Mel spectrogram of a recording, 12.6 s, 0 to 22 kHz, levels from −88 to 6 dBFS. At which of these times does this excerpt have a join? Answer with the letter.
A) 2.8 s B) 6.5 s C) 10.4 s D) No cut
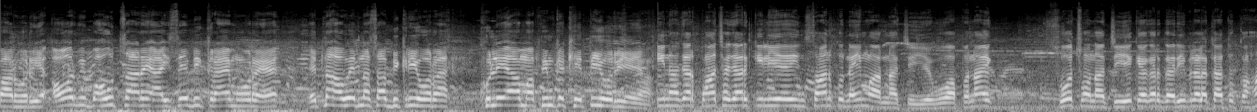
B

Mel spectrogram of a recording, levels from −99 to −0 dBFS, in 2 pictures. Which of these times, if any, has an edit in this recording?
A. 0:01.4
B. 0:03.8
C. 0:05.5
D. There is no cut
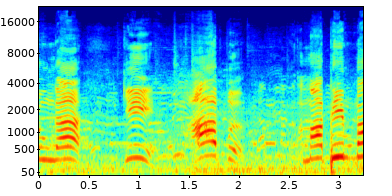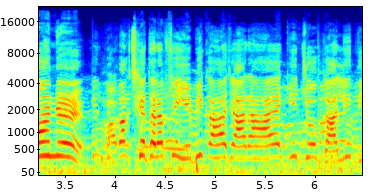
B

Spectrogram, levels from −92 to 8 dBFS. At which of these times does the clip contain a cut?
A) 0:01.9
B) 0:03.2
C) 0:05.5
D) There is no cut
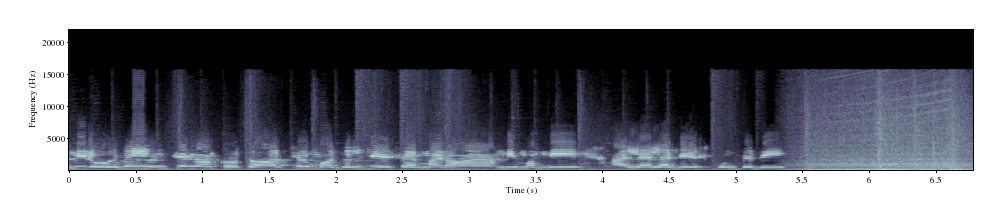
C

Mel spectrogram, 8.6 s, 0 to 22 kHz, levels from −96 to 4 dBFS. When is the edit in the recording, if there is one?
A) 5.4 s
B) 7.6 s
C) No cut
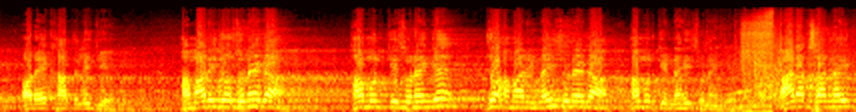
B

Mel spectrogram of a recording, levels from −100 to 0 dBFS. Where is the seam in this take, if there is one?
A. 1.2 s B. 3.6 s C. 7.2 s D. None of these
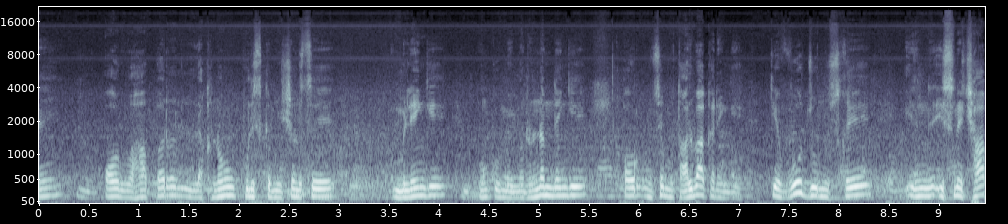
D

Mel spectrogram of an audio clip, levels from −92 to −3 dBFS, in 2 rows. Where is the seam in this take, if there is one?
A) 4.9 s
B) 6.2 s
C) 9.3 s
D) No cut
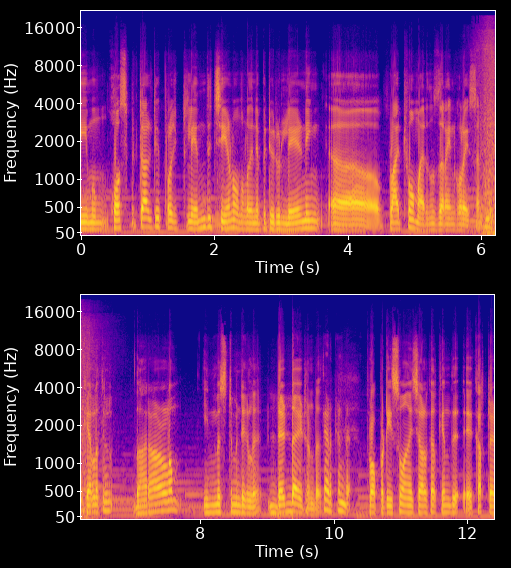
B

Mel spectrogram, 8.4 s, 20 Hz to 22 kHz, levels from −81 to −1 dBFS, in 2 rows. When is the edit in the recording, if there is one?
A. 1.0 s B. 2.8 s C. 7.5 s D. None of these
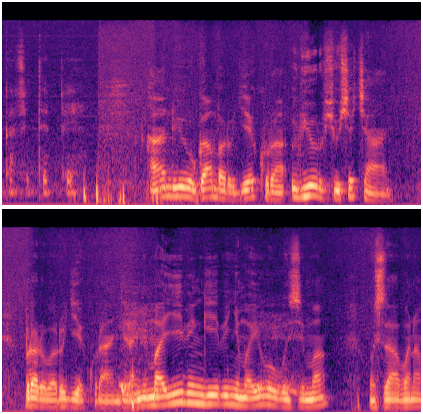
A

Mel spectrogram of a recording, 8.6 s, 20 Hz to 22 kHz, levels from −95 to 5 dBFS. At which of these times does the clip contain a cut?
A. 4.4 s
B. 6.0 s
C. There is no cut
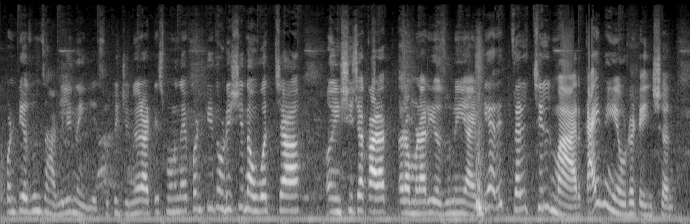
B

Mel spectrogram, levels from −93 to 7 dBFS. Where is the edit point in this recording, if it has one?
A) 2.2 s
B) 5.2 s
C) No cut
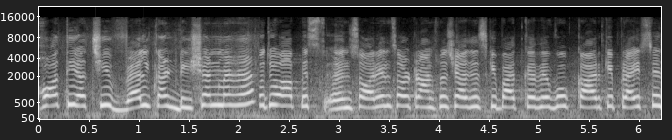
A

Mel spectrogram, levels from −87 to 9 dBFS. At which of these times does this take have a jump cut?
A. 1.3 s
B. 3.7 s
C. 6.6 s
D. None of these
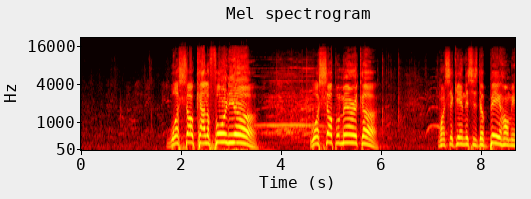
B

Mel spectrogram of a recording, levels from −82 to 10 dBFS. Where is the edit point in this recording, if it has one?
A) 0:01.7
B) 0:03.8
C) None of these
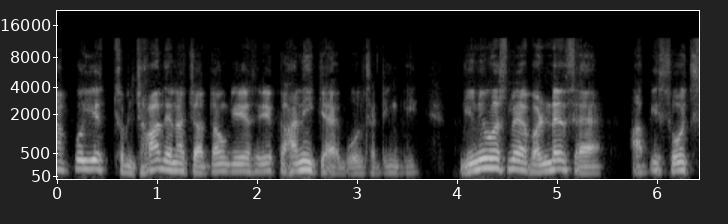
B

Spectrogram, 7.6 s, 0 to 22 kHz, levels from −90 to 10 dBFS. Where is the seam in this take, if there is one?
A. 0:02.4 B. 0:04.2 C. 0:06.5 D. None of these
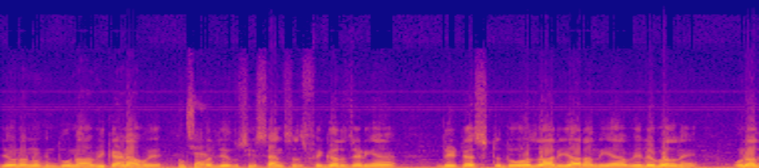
D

